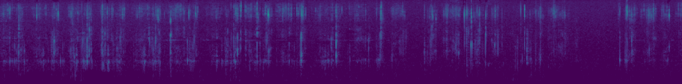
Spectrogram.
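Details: Mindy, a six-year-old female Shetland Sheepdog, eats her raw-food dinner indoors: dense crisp crunching, biting and wet chewing in quick irregular bursts, steady throughout, with no talking.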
